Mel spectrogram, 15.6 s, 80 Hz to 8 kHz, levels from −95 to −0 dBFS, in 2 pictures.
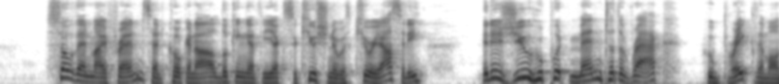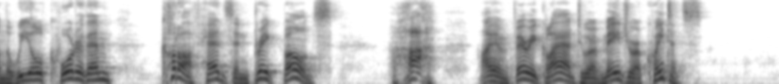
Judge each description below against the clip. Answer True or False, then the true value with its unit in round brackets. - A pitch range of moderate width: False (7.7 semitones)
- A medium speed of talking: True (175 wpm)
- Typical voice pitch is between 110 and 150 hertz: True (140 Hz)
